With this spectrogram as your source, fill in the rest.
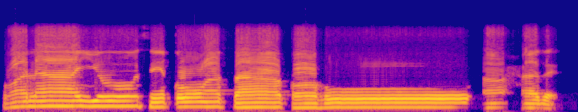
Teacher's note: काफ को मोटा करेंगे, इस काफ को भी मोटा करके पढ़ेंगे, दाल के ऊपर कलकला करके पढ़ेंगे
